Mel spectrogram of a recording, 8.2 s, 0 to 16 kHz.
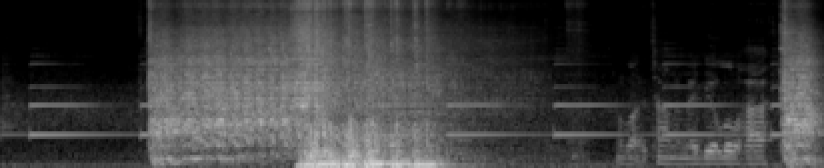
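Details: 1994 SN95 Mustang V8 after leaking caps were replaced, with timing, fuel pressure and a base idle reset still to do: a chime, then it cranks, fires and revs before dropping to a rough, unsettled idle.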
